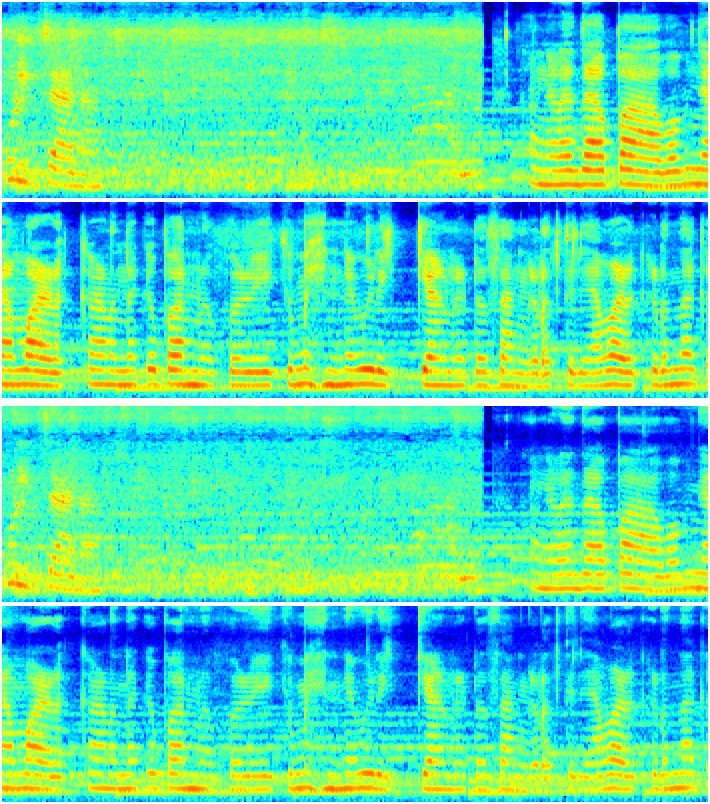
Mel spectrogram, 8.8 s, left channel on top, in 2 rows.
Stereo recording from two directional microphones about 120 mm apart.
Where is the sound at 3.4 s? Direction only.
40° left (ahead or behind).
